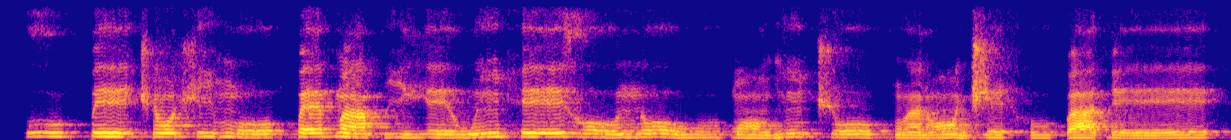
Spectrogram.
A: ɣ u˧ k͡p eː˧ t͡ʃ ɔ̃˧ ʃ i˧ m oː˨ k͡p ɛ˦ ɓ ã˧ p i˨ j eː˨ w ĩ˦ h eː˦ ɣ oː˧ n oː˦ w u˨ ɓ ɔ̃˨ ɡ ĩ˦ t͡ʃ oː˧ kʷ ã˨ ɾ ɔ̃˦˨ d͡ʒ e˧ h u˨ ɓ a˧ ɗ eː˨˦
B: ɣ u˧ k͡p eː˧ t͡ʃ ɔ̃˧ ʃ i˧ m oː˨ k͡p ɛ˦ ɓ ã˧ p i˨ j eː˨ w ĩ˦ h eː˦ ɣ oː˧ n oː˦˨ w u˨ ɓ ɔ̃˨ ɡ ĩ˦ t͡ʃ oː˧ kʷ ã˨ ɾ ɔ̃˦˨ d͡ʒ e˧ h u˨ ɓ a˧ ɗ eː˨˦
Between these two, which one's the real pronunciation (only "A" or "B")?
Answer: B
